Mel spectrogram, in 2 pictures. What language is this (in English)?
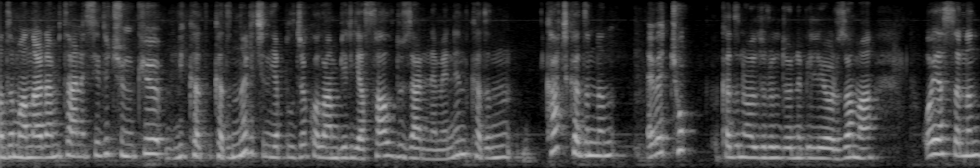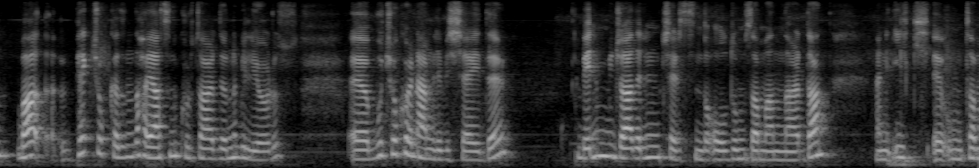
Turkish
